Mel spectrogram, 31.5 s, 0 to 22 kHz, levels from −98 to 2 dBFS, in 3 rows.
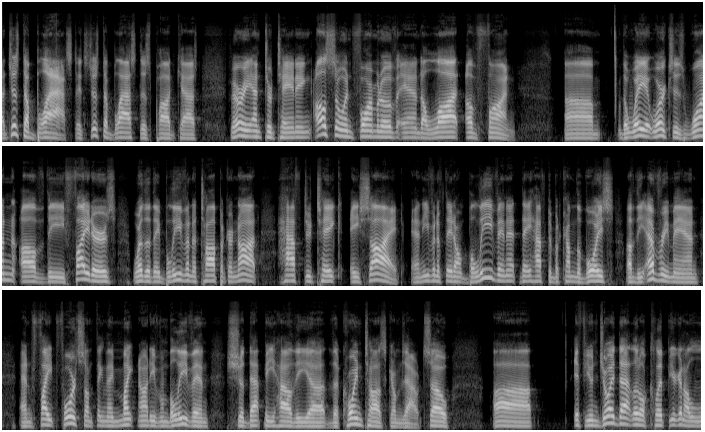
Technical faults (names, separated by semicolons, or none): none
